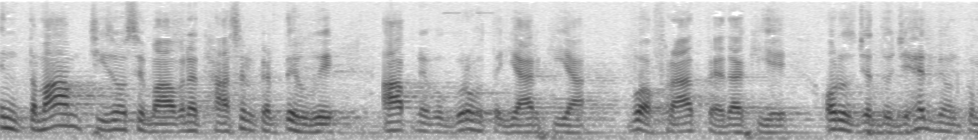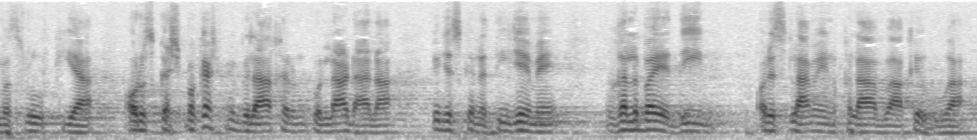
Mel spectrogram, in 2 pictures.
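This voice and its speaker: A male preacher delivers a rhetorical sermon, building each point through repeated phrases and weaving in Arabic recitation. His mid-pitched voice rings out in a large hall with a long reverb tail. The recording sounds dull and muffled.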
